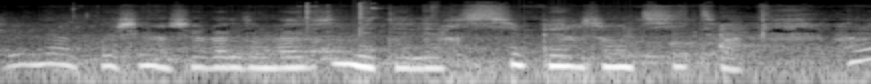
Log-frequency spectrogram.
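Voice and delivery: hushed, partly whispered; soft timid coaxing. Real, not acted. To a horse she's never approached, soft and timid. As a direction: speak gently so the horse stays calm.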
